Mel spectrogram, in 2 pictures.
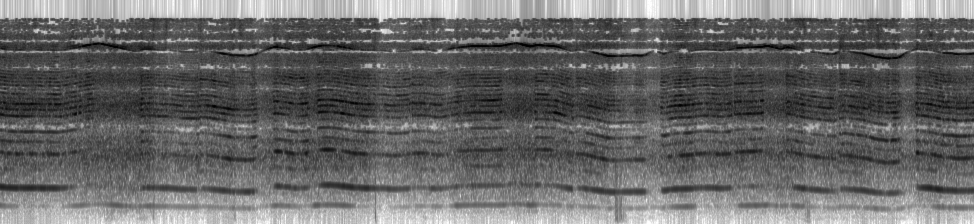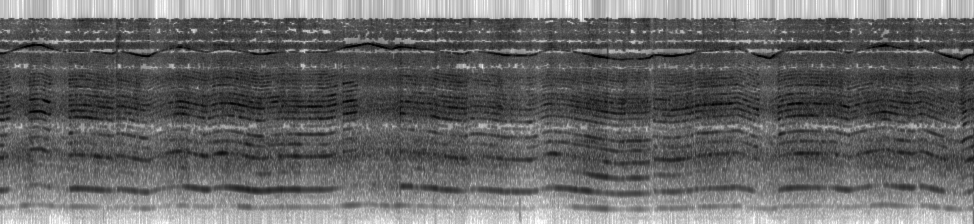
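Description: Wonder plunge router with a dovetail bit, running at high speed while surfacing a rough wooden slab. Its motor whine sags and recovers in pitch over and over as the bit bites into the wood.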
